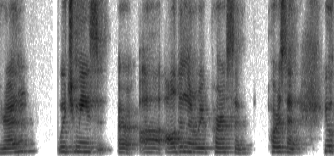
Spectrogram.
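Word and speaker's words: 人: We have a character in Chinese pronunciation ren, which means ordinary person.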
